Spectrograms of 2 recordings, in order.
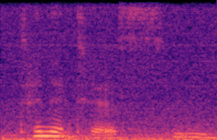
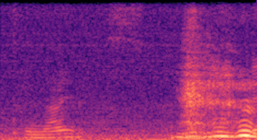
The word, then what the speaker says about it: tinnitus: we're going to be talking about tinnitus or tinnitus it can be pronounced either way right okay so who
